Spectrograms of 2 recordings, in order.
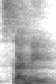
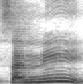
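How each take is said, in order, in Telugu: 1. మధ్య 'n' శబ్దం ఒకసారే ఉంటుంది. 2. మధ్య 'n' శబ్దం రెండుసార్లు ఉంటుంది. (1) "ఒకటే పలకాలి" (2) "కాదు"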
